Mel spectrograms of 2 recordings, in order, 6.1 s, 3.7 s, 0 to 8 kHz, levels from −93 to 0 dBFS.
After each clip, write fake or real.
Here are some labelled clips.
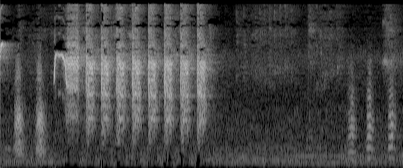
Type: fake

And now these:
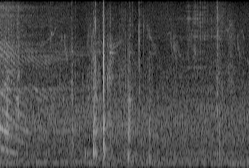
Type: real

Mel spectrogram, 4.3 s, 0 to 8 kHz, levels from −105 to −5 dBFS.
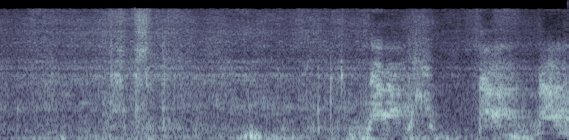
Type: fake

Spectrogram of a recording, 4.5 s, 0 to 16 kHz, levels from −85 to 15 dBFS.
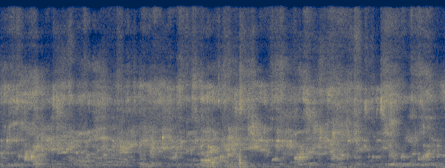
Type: fake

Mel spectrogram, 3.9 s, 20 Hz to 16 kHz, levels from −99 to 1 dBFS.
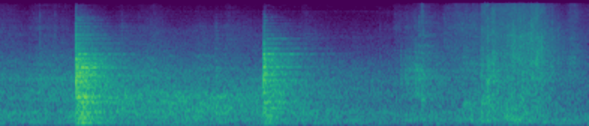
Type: real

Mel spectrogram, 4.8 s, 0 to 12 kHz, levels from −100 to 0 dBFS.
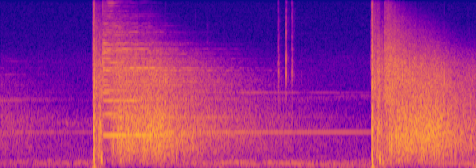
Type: real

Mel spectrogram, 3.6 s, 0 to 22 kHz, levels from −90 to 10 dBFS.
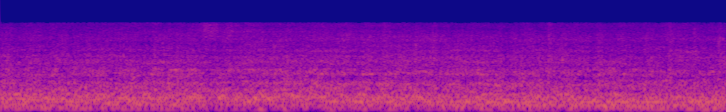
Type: fake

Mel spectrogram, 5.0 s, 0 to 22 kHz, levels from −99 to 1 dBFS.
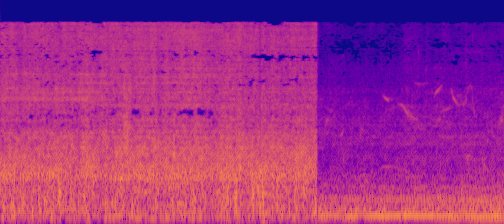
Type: fake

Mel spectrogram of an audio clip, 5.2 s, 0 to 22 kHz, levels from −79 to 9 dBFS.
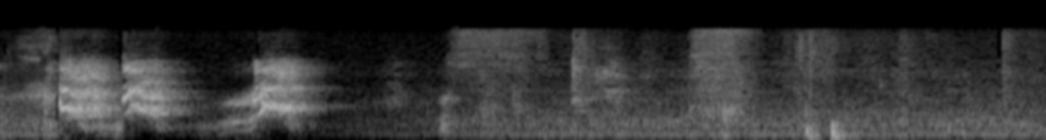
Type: real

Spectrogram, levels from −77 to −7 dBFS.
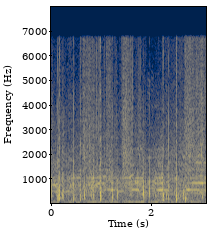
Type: real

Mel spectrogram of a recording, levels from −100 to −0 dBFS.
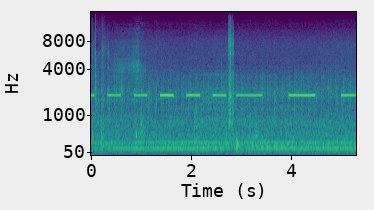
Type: real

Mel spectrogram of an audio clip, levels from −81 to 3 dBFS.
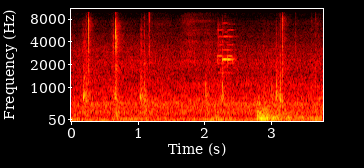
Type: fake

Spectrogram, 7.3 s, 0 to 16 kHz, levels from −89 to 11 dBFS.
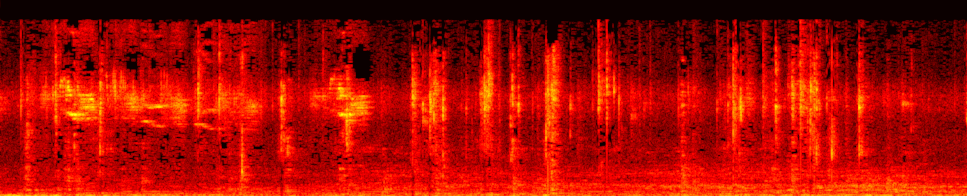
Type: real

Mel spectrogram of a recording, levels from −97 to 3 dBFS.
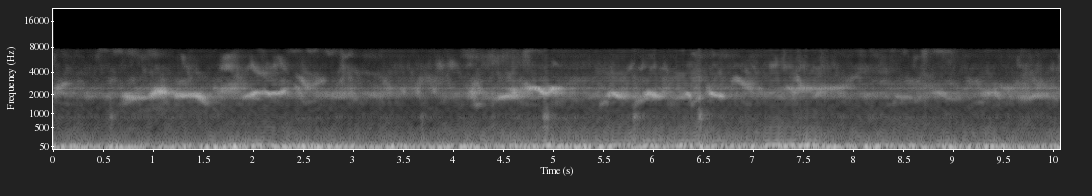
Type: fake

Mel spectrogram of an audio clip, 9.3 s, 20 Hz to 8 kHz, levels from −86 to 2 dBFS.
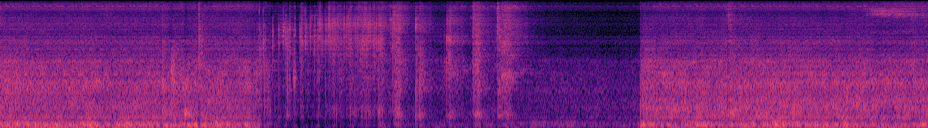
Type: fake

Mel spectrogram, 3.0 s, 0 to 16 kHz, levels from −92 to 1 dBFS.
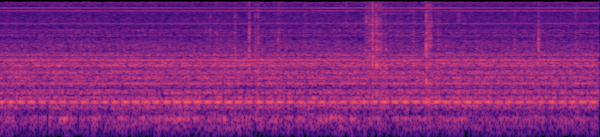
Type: real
